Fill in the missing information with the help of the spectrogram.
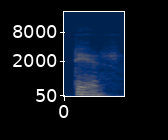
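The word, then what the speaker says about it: tear: जो दूसरा वर्ड है उसकी प्रोनाउंसिएशन स्पेलिंग तो सेम है, पर उसको प्रोनाउंस कैसे करते हैं, टेयर, मतलब लास्ट में एयर नहीं पढ़ते हैं, एयर पढ़ते हैं, AIR, टेयर।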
